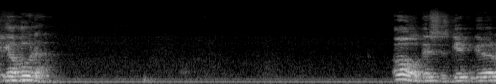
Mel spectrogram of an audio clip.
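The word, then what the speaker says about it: יהודה: The Father's name is Yod-Heh-Wah-Heh, and Judah is Yod-Heh-Dalet-Wah-Heh, and they pronounce it Yehuda.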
